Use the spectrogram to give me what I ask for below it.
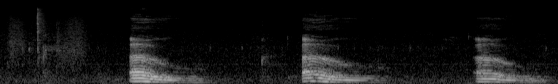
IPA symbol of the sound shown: əʊ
